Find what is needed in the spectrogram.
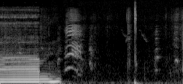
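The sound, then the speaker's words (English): Chickens cluck loudly: a long, harsh squawk gives way to a few quick clucks, then quieter scattered clucking and a sharp click. “Man goes to jail for driving drunk with a bunch of chickens.”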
